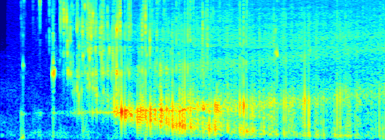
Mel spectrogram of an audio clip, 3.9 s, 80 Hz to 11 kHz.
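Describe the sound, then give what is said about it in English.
Cosecha beer, a collaboration beer brewed with 56 Brewing, glugs and splashes steadily into a glass, with a bubbly, fizzing pour that rises in pitch as the glass fills, fairly loud with no voices. “Uh, we've got a full full glass now.”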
